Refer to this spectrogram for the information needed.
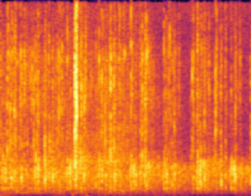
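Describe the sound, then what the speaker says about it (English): A church congregation in New Orleans gives a round of applause for their bishop, a fairly faint, continuous crowd clapping with occasional sharper claps and scattered voices under it. "give him a round of applause"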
